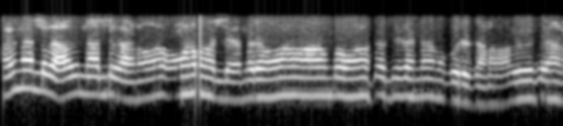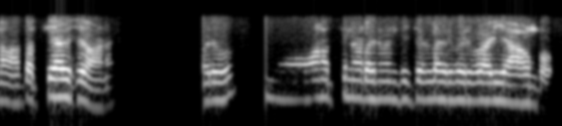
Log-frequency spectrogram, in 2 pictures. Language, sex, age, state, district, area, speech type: Malayalam, male, 60+, Kerala, Alappuzha, rural, conversation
